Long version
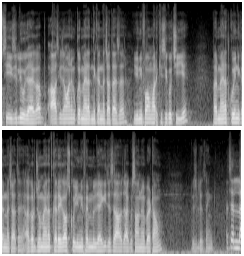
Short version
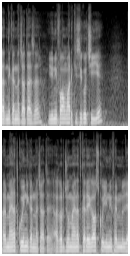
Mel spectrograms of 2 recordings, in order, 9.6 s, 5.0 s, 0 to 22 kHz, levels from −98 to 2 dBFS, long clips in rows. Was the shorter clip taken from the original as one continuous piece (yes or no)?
yes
